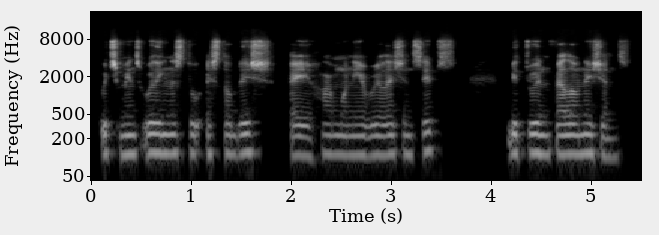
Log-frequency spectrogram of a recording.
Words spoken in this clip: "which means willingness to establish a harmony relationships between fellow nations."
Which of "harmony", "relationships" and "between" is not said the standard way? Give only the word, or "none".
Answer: none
